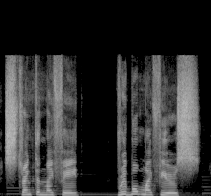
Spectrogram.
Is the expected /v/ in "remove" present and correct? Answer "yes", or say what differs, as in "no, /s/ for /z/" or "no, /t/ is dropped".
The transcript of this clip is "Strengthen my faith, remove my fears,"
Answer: no, /p/ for /v/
